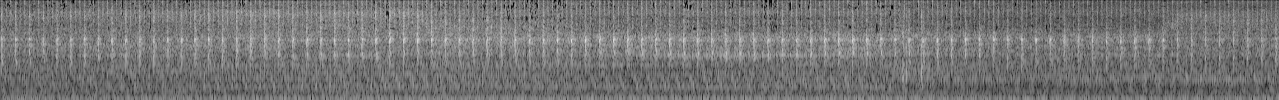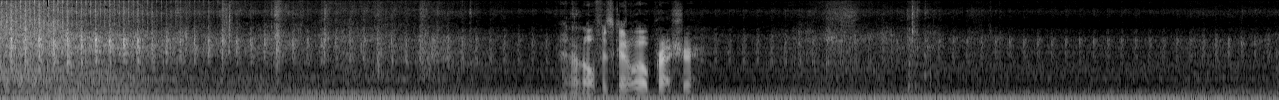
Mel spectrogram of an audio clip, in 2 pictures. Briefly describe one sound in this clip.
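An engine hums low and steady.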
